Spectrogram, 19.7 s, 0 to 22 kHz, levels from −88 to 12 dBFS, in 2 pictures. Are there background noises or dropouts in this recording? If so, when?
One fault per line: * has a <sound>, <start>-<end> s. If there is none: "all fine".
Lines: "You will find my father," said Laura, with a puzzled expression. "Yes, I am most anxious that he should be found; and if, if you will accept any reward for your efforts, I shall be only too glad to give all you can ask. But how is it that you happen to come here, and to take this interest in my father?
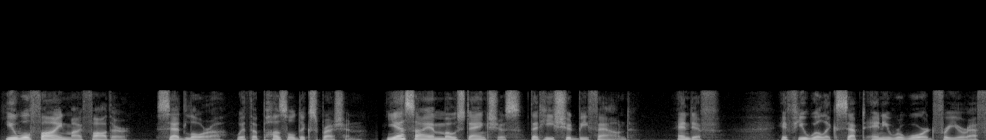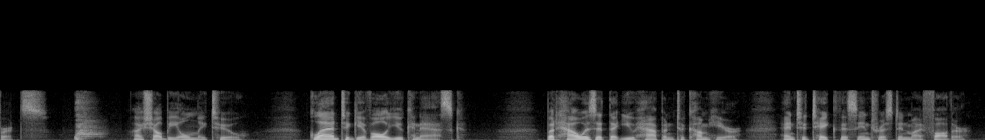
* has a bark, 10.6-11.0 s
